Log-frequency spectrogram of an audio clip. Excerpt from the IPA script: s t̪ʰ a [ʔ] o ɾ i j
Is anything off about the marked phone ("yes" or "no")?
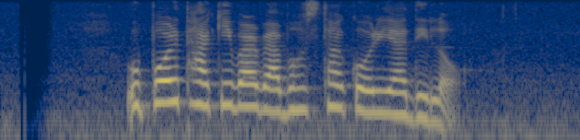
yes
